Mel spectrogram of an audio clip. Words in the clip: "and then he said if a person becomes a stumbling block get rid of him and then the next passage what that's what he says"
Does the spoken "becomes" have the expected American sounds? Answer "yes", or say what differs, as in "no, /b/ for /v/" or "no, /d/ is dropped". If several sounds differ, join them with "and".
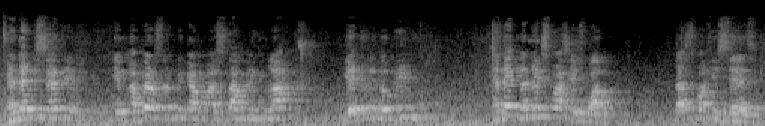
no, /z/ is dropped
